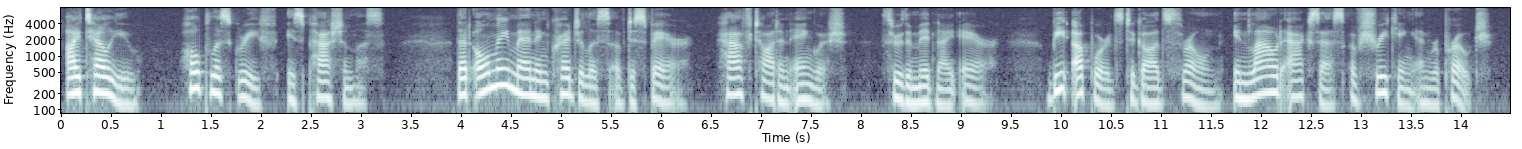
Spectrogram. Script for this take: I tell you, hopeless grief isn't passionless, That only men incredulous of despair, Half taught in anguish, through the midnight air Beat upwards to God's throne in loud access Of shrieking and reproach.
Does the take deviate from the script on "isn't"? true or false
true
